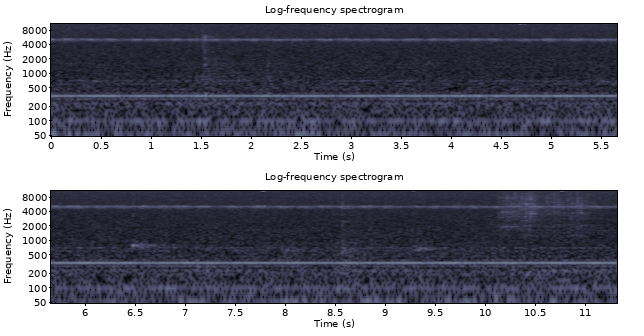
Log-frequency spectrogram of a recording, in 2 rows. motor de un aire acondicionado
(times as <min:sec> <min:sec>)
0:10.1 0:11.3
